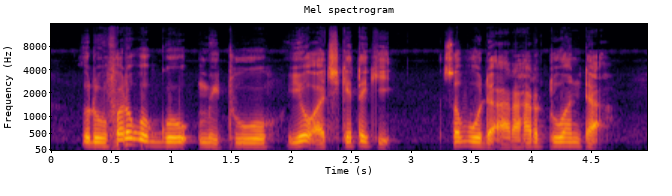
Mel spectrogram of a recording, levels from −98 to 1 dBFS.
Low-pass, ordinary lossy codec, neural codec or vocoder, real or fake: 14.4 kHz; none; vocoder, 44.1 kHz, 128 mel bands every 256 samples, BigVGAN v2; fake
